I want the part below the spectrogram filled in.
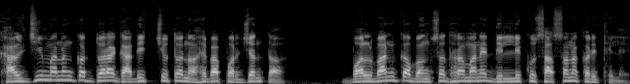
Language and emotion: Odia, neutral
